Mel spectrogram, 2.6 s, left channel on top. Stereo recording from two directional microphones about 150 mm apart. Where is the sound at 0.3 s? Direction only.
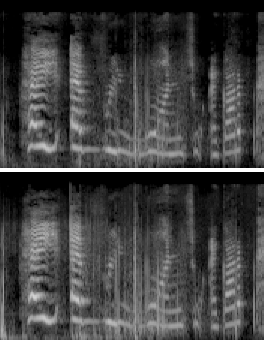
10° right (ahead or behind).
